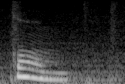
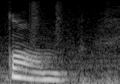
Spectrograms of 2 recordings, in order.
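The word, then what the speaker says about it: comb: which letter B is silent first word is com here B is silent we will not say comp we will say com Kanga next is climb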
